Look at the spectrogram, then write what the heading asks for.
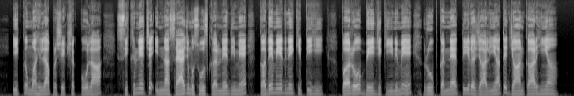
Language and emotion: Dogri, surprised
